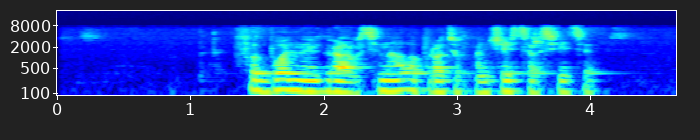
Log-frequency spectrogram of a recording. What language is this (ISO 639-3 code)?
rus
